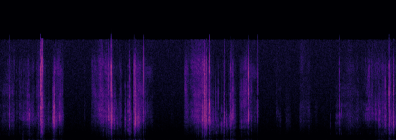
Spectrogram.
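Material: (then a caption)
Thin paper. Fingertips and nails turn the thin, crinkly pages of a large open textbook one by one, producing bright, papery rustling and crinkling. The sound comes in several bursts with quiet gaps between them, and each page makes sharp, high crackles.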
